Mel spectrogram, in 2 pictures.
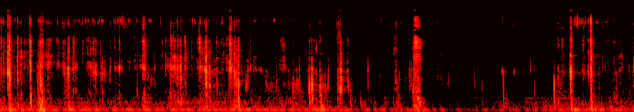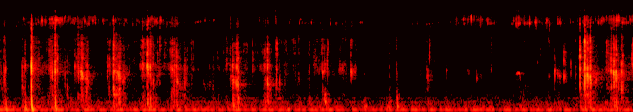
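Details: Indoor eating sounds from Cookie the Pomeranian: bursts of crunchy chewing and biting, a brief quieter pause near the middle, then renewed rapid crackling crunches and sharp bites.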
